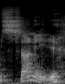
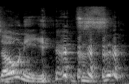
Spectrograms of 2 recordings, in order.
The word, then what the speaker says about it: Sony: Why are you calling him Sunny? That's- It's Sony. Oh my god. Same thing. No. Different pronunciation.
